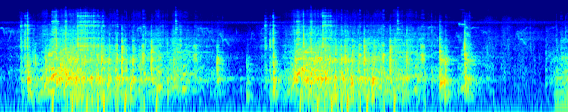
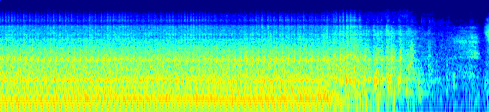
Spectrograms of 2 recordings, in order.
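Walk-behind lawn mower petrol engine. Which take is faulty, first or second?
first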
